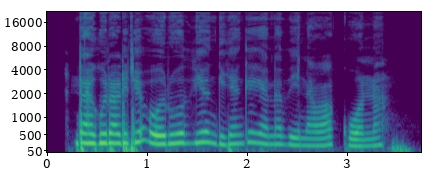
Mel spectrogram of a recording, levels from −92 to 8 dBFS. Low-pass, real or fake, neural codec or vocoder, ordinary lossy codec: none; real; none; none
